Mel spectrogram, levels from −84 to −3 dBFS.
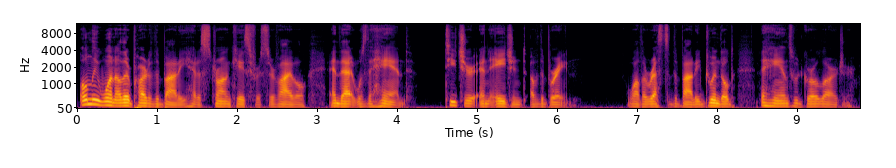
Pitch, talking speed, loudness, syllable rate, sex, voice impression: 100 Hz, 220 wpm, -22 LUFS, 5.9 syllables/s, male, very masculine, adult-like, slightly thick, slightly fluent, cool, slightly wild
